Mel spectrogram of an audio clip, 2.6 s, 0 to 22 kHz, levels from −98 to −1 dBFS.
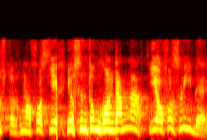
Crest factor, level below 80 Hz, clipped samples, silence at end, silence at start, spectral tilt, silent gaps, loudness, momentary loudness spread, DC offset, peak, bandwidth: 18 dB; -64 dBFS; under 0.1%; 0 s; 0 s; -4.5 dB/octave; none; -20 LUFS; 8 LU; under 0.1%; -2 dBFS; 8 kHz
